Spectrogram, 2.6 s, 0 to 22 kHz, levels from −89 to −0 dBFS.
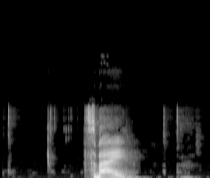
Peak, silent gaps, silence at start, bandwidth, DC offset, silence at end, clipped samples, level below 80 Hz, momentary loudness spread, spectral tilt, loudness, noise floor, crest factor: -2 dBFS; none; 1.05 s; 9.6 kHz; under 0.1%; 0.3 s; under 0.1%; -66 dBFS; 26 LU; -3.5 dB/octave; -14 LUFS; -52 dBFS; 18 dB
